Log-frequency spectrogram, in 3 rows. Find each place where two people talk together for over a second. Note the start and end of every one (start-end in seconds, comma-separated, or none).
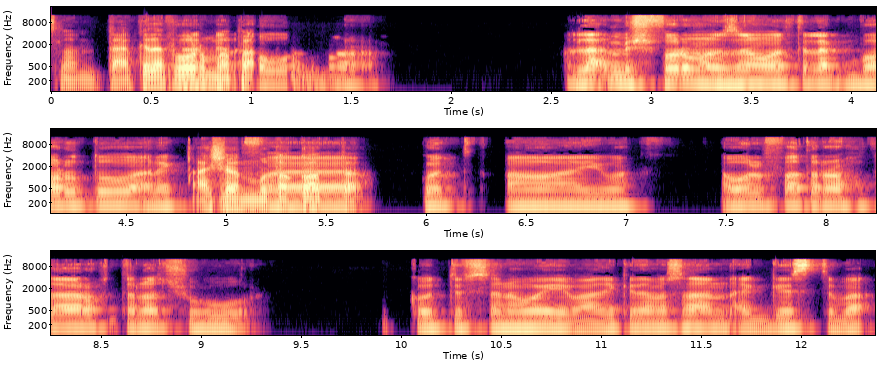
none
